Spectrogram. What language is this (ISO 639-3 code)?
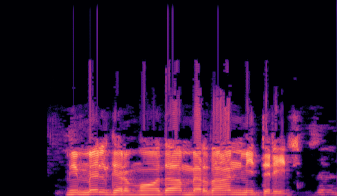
xka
